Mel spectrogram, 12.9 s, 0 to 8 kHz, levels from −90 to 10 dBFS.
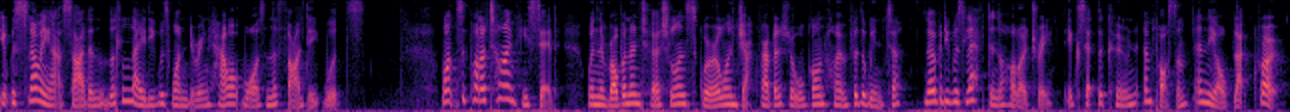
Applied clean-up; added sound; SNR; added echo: none; none; none; none.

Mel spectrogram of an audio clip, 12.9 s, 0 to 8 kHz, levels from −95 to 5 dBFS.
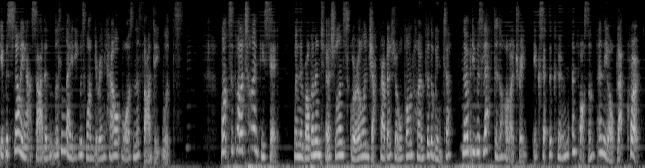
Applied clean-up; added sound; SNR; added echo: neural mask model DeepFilterNet 3.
